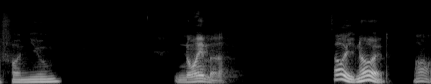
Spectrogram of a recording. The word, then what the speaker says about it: Neume: Do you, side note, do you want to hear the German pronunciation for Neume? Neuma.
